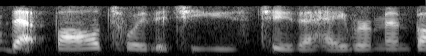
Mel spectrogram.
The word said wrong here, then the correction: Hoberman: ball. Am I saying that correctly? – I think it's Hoberman, but I'm not Hoberman.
